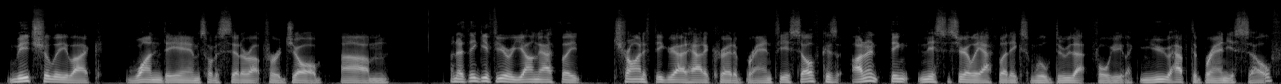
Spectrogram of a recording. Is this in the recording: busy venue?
no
